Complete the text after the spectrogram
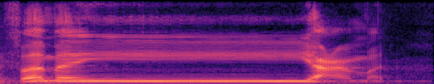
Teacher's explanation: نون ساکن کے بعد حروف ادغام میں سے یا آیا تو ان دونوں کو ملا کے ایک حرف بنا دیا گیا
